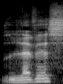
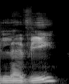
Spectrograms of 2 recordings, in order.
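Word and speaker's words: Lévis: it's not great either Levis is actually Levy and that's just the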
